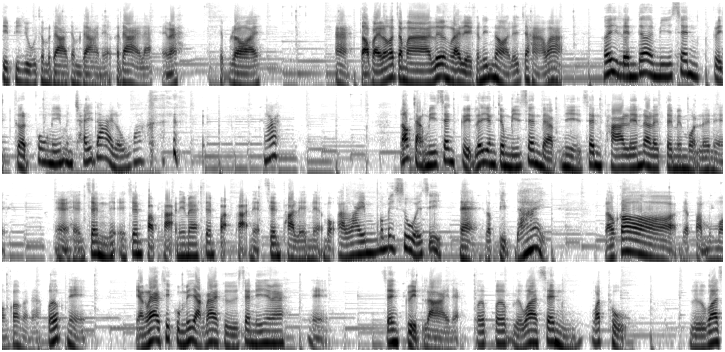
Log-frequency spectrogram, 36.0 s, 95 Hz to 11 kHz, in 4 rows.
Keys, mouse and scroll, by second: 2.5 click, 3.5 click, 3.7 click, 4.7 click, 6.3 click, 13.3 click, 15.4 click, 17.1 scroll down 2, 17.6-18.1 middle drag, 18.5-18.9 scroll down 2, 18.9-19.6 scroll up 4, 19.1 middle click, 19.6-20.1 shift+middle drag, 22.1-22.5 scroll down 3, 22.8 middle click, 23.5 scroll down 3, 25.0-25.4 middle drag, 27.0 click, 28.2-28.6 scroll down 3, 28.6-29.3 scroll up 6, 28.8 middle click.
